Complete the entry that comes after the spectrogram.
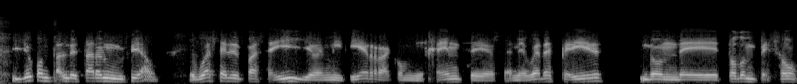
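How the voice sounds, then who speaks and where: The man talks at a moderate pace in a medium-pitched voice with ordinary pitch variation. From Spain, Salamanca province. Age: 40s. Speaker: bullfighter. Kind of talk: interview. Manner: halting.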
